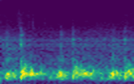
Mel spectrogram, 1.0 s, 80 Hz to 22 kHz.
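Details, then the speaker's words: Handheld Doppler at a midwife appointment, 19 weeks pregnant: rapid whooshing fetal heartbeat at 150–160 bpm, normal for this small size, since rate slows as the baby grows; the fetus was later diagnosed with a VSD at the 20-week scan. "Generally, the smaller they are, the higher it is that the heartbeat is. So it's in between 150 and 160 at the moment."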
